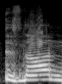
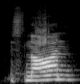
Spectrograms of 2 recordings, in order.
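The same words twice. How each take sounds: First: स्नान said louder, with the final न held long; स्नान with a stretched, louder ending; lengthened demo word. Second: Said in the usual way. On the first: Shown as a demonstration. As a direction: draw out स्नान as one clear unit. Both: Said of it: "जैसे मैंने बोल दिया".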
